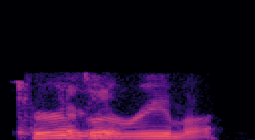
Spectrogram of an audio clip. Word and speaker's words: terza rima: It's pronounced is it Terza or? – Terza Rima. – The Terza Rima, yeah.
